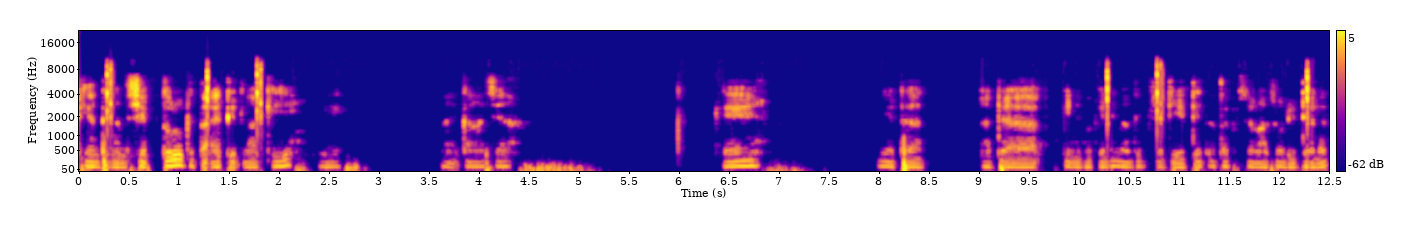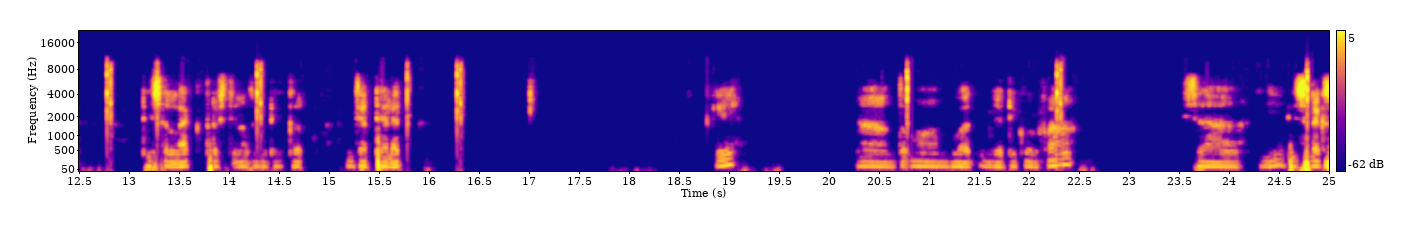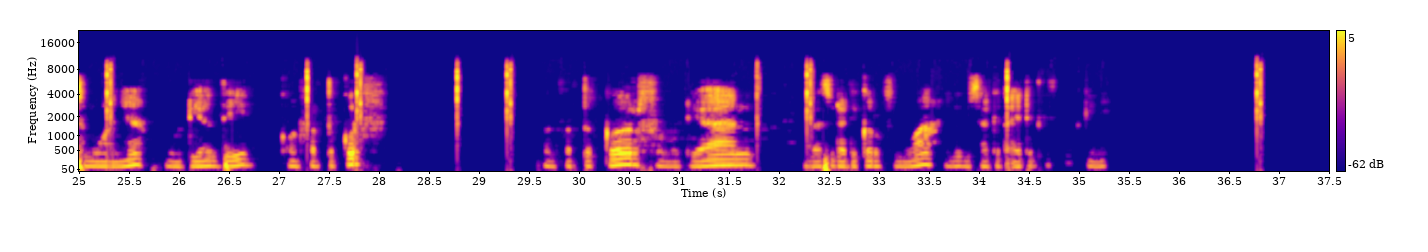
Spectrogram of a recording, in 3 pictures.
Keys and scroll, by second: 2.6 shift+Up.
